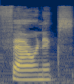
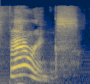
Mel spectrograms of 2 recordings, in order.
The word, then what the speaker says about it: pharynx: the pronunciation of pharynx it's not pharynx it's pharynx now as the food travels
